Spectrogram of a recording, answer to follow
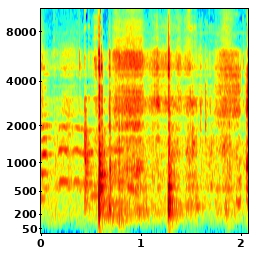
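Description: A few sharp knocks and clicks, with rustling, as the recording camera is handled and set down on a table top; faint voices in the background.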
